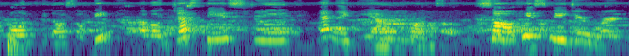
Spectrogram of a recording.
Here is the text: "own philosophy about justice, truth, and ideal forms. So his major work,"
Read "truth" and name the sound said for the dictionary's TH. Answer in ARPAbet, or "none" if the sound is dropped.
T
